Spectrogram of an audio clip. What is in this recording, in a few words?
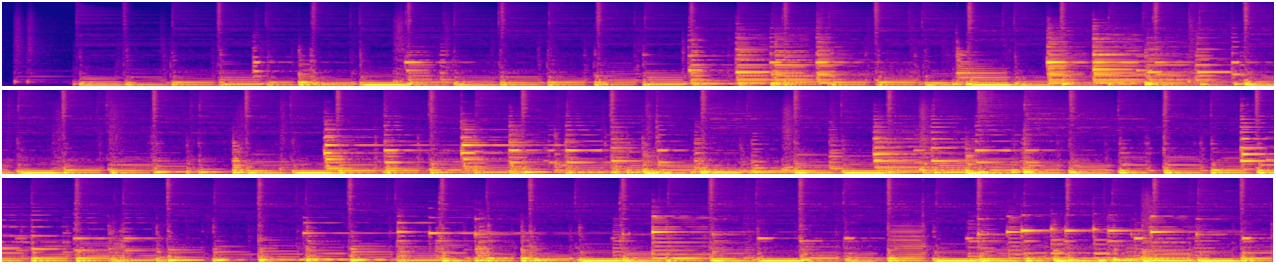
Blues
